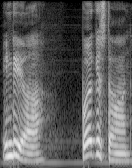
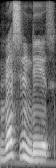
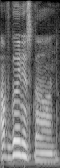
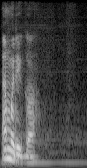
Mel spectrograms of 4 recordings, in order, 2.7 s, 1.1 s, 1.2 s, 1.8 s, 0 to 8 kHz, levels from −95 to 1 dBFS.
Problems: background sounds at intervals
